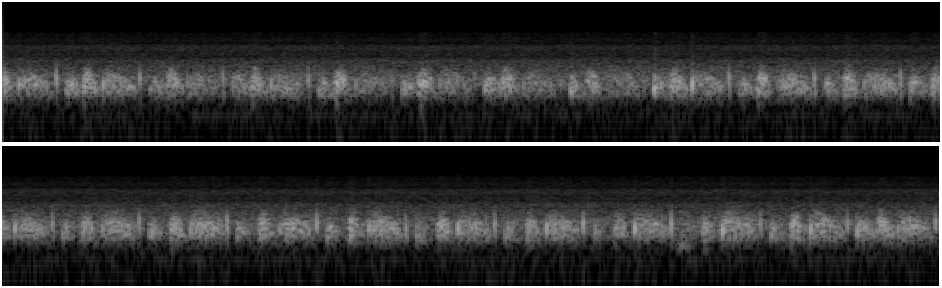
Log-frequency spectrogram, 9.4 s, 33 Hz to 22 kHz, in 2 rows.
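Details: Home handheld fetal Doppler at 17 weeks of pregnancy, first-time use: rapid whooshing fetal heartbeat at about 136 per minute, irregular as the baby moves and the rate drops or the signal is lost.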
